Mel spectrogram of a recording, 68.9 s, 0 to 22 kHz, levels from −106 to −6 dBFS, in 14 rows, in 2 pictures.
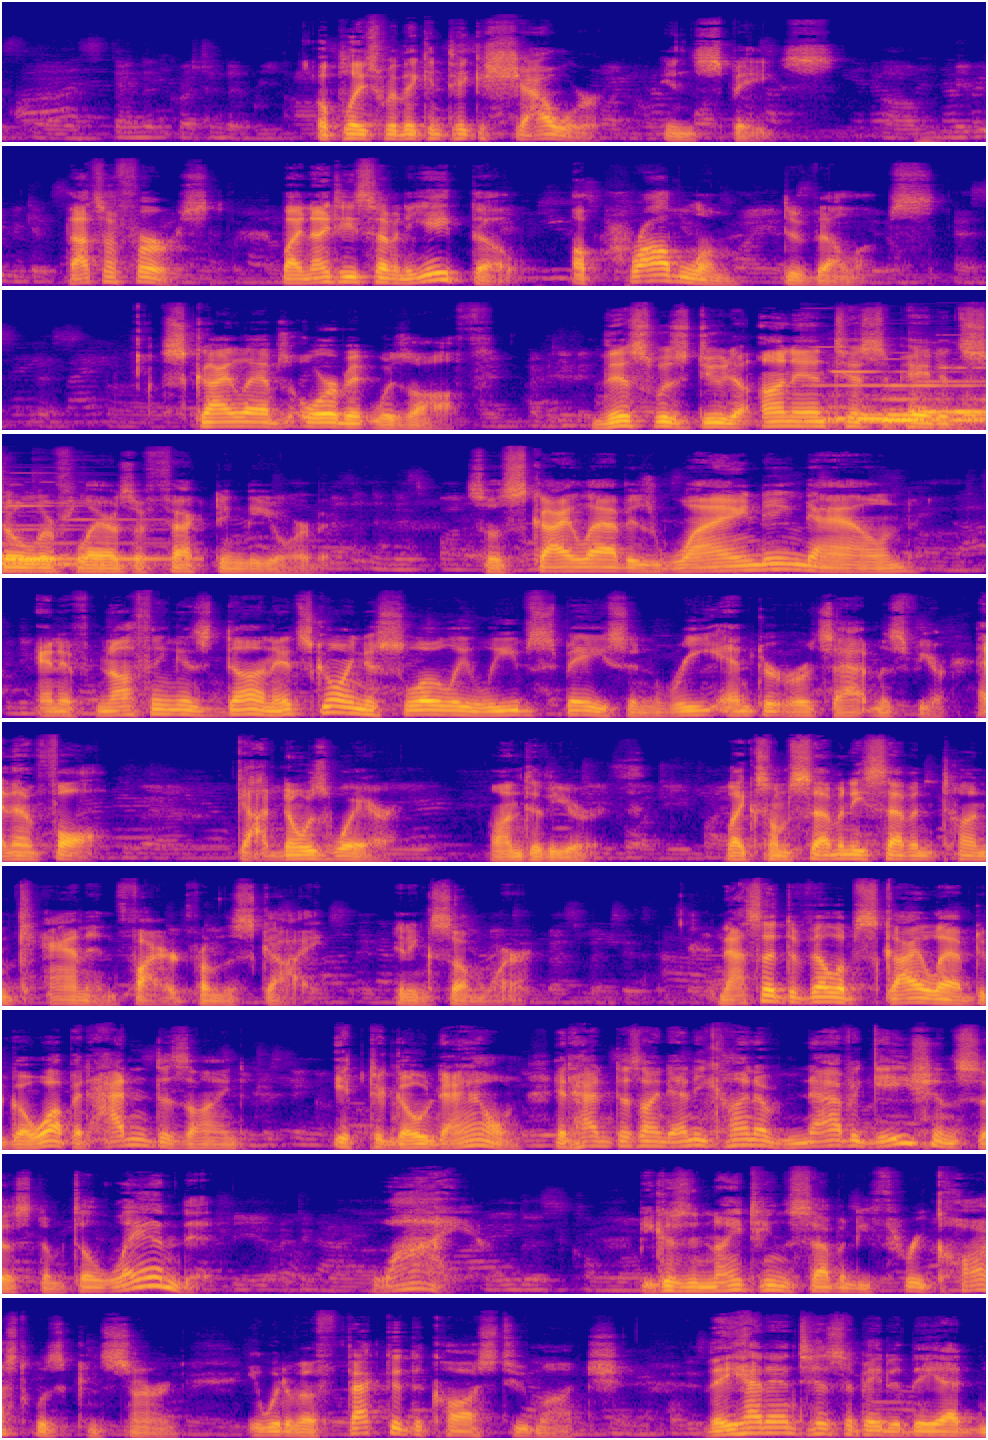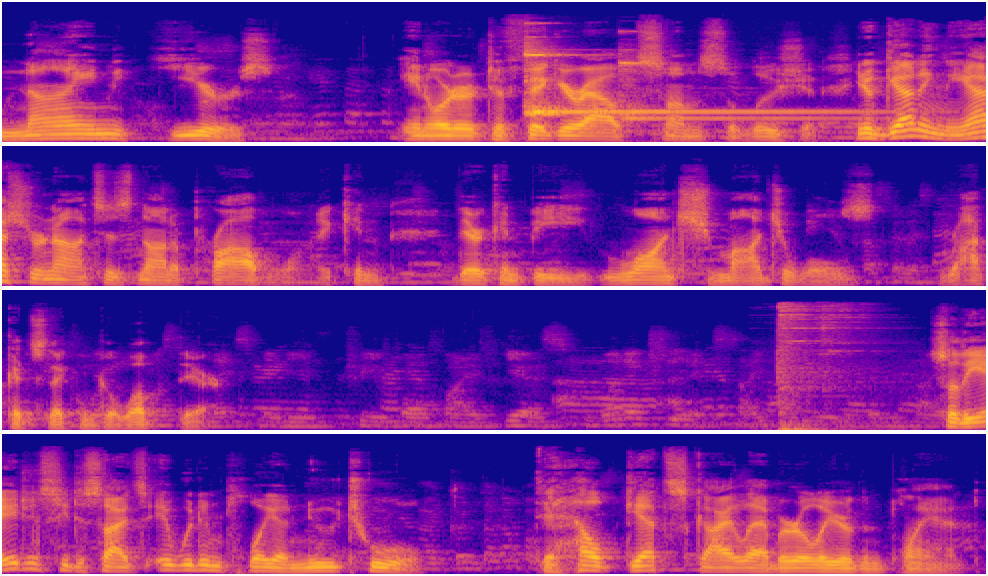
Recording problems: background chatter; faint; throughout; 2 voices, 30 dB below the speech
phone ringing; loud; from 14 to 16 s; peak 6 dB above the speech
doorbell; loud; from 52 to 53 s; peak 4 dB above the speech
jangling keys; faint; at 1:03; peak 10 dB below the speech

